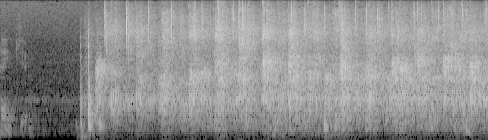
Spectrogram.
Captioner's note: crowd applauding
